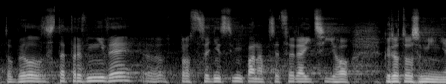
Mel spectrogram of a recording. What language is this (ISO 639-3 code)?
ces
